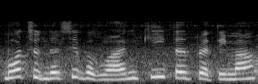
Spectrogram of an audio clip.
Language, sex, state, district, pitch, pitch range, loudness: Hindi, female, Haryana, Rohtak, 280 Hz, 255-330 Hz, -13 LUFS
